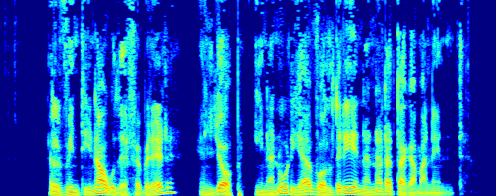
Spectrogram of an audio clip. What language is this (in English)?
Catalan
